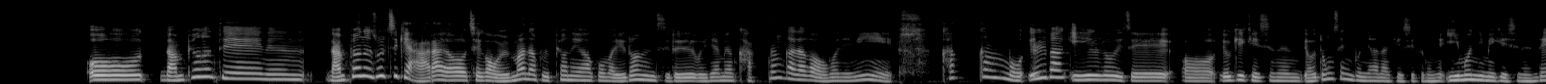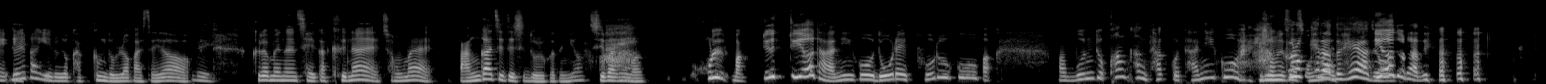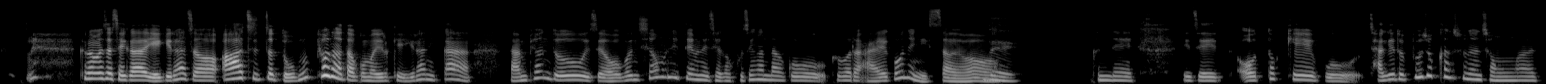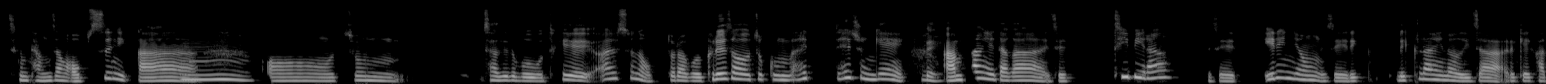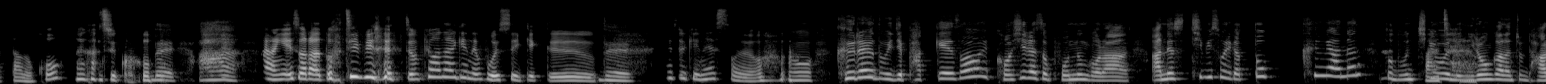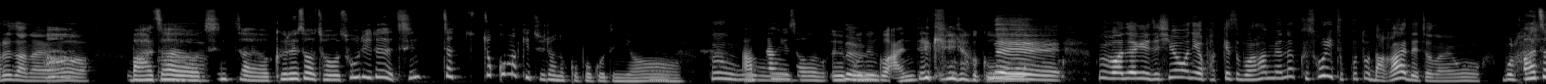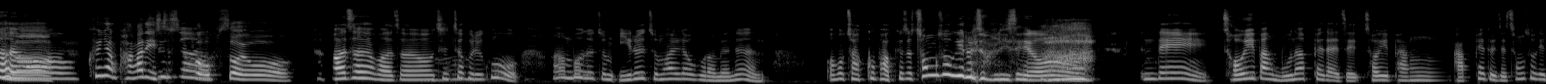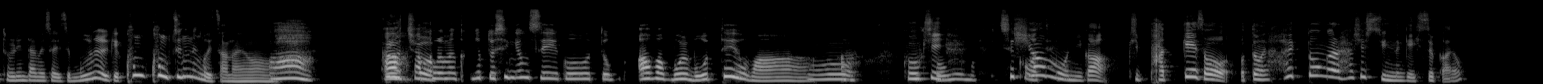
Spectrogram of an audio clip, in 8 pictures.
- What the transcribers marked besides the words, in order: teeth sucking; other background noise; laugh; tapping; laughing while speaking: "해 가지고 방에서라도 TV를 좀 편하게는 볼 수 있게끔"; laugh; other noise; gasp; laughing while speaking: "들키려고"; laughing while speaking: "돌리세요"
- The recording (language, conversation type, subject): Korean, advice, 집 환경 때문에 쉬기 어려울 때 더 편하게 쉬려면 어떻게 해야 하나요?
